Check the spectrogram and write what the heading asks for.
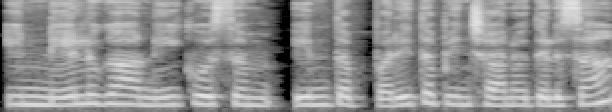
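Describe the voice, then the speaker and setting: A woman narrator voices a young male kidnapper in a spoken story, possessive and smug. The voice stays mellow and a touch high, with a sneering, coaxing manner. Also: little pitch movement, moderate pace, natural voice.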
